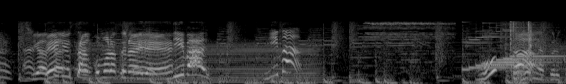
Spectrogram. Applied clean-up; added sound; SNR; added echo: none; Wind instrument, woodwind instrument; 17 dB; none.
